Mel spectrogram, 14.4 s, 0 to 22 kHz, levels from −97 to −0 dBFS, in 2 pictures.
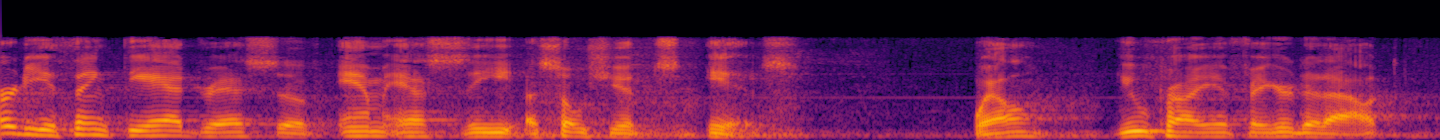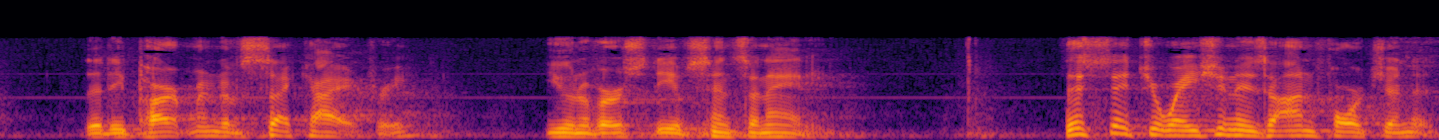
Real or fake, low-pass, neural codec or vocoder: real; 7.2 kHz; none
